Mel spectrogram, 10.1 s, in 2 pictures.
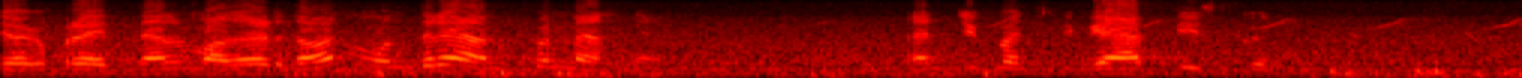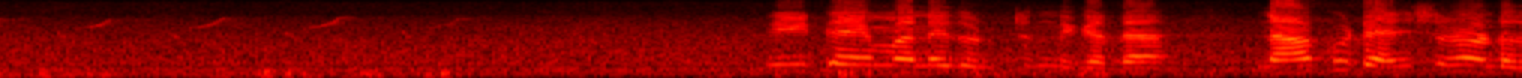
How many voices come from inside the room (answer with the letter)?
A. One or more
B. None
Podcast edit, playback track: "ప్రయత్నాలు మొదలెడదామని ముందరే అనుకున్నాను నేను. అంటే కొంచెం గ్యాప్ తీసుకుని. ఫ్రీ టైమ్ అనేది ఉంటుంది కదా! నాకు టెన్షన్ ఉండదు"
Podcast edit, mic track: B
